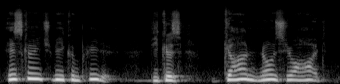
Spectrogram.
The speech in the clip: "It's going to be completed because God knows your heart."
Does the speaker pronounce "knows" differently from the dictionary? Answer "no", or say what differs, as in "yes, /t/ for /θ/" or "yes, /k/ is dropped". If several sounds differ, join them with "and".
no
